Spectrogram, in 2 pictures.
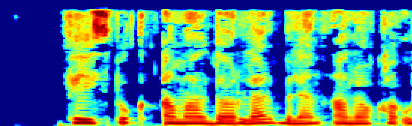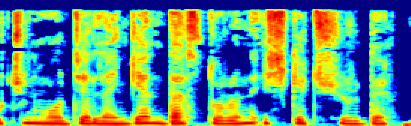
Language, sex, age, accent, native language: Uzbek, female, under 19, Toshkent viloyati, Uzbek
